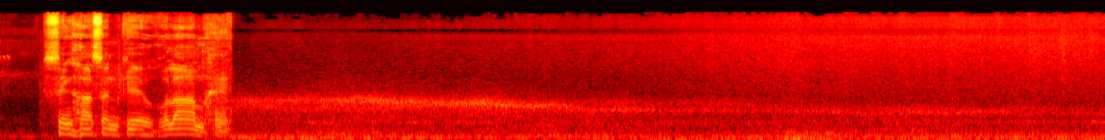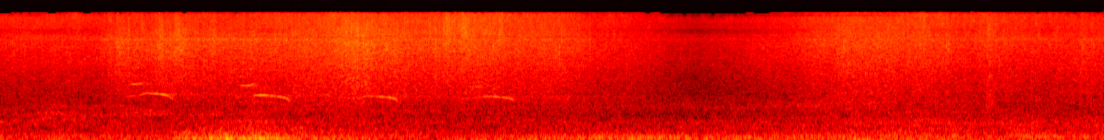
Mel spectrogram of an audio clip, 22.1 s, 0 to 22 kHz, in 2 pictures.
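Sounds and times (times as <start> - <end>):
water rushing: 7.0 - 17.4.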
